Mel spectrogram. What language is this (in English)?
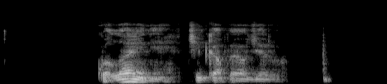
Laz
